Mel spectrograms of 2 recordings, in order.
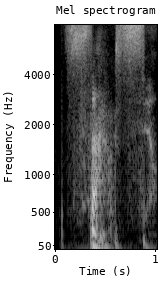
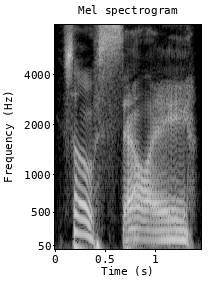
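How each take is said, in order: First: Softly whispered mock chiding; playful whisper. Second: Slow, stretched-out teasing; playful mock chiding. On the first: Player ends chiding the Mongols, playful whisper. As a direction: trail into a teasing whisper. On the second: Player belittles the screaming attackers, playful mock chiding. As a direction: draw out both words indulgently. Mock scolding of game enemies.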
